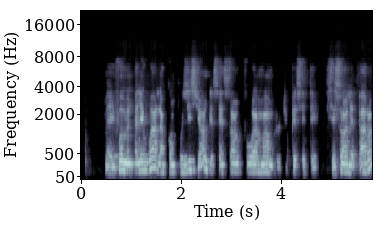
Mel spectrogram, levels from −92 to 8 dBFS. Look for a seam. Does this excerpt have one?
yes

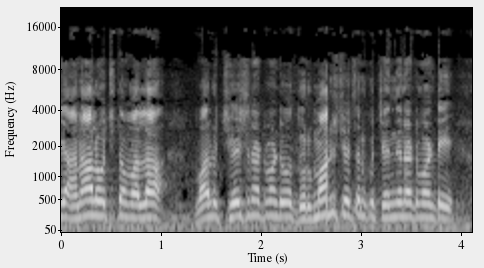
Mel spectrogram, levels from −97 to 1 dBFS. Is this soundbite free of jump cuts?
no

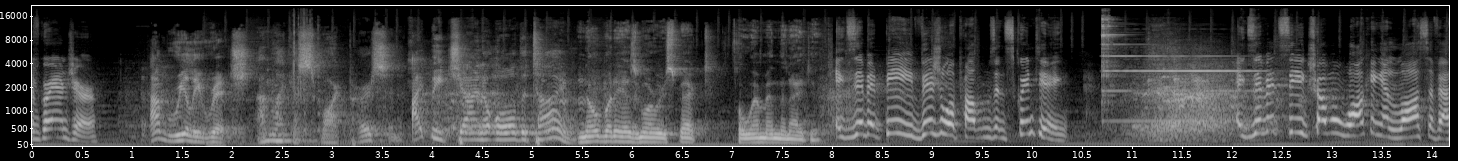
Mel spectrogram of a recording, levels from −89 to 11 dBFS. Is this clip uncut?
yes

